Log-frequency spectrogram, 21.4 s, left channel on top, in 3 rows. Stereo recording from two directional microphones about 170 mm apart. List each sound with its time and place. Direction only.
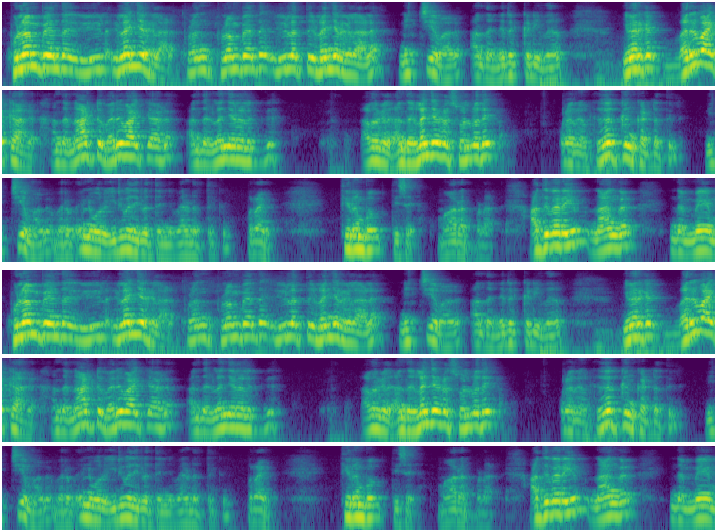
0.0 s a man's voice: 15° left (ahead or behind)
